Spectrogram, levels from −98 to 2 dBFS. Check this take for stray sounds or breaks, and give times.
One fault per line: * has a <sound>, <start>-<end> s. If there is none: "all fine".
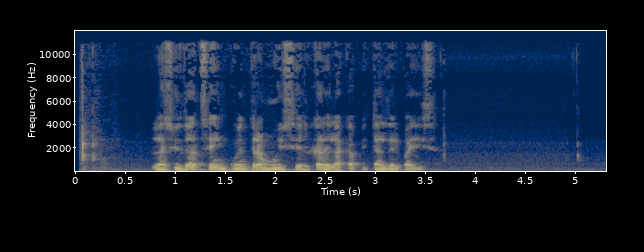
all fine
